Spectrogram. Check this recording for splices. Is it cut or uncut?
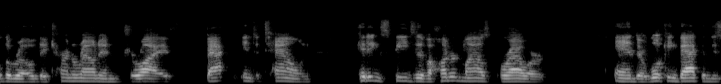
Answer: uncut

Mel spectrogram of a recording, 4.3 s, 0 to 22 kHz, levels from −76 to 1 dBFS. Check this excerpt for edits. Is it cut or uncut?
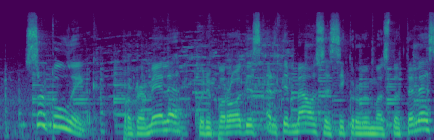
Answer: uncut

